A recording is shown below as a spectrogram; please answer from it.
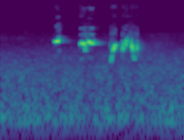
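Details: Wild bulbul song played to prompt silent wild bulbuls to sing: a single high clear note followed by two quick warbled phrases of slurred, descending whistles over faint background hiss.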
